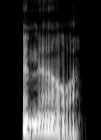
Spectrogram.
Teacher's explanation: The H is silent. The first sound is hour.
